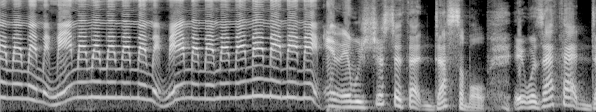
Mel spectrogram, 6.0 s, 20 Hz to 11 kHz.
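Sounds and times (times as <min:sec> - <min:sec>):
voice imitating high-pitched squeaky kitten-like mewing: 0:00.0 - 0:03.6
speech: 0:00.4 - 0:05.9.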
